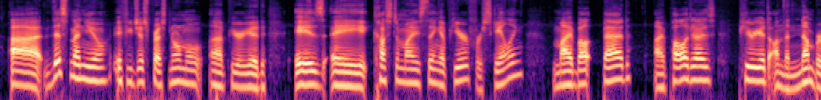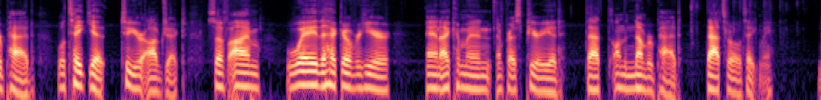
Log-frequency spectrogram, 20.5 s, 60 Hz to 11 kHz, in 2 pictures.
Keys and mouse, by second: 9.8 KP_Decimal, 12.1-12.4 middle drag, 13.5 shift+middle click, 15.5 click, 16.4 KP_Decimal, 17.7-18.5 middle drag.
